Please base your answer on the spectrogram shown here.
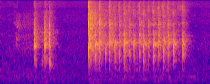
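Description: Quick bursts of computer keyboard typing while entering coordinates in circuit board design software, a short cluster of keystrokes followed by a longer, steady run of close, crisp clicks.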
